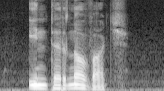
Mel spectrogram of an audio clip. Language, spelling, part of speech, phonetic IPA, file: Polish, internować, verb, [ˌĩntɛrˈnɔvat͡ɕ], Pl-internować.ogg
